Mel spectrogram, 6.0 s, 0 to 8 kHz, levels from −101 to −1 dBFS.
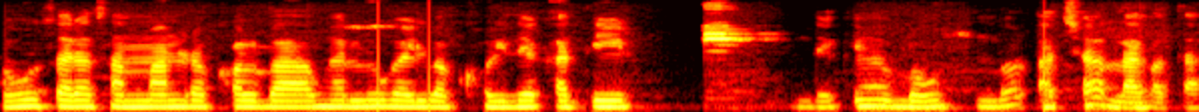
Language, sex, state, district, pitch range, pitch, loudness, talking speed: Bhojpuri, male, Bihar, Saran, 160-165 Hz, 160 Hz, -21 LUFS, 170 wpm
